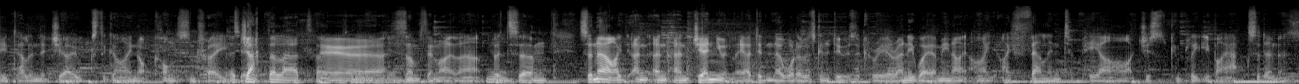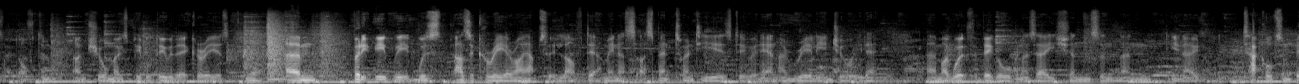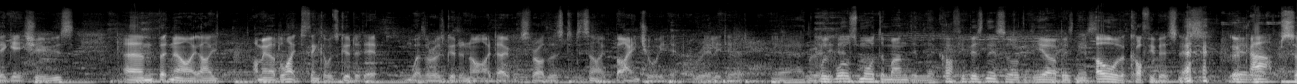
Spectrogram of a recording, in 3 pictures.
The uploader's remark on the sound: THIS EPISODE FEATURES 2 INTERVIEWS. BOTH INTERVIEWS ARE SET IN BUSY CAFES, WHICH IS A SOUND I REALLY LIKE. RECORDED AT BIRDS NEST CAFE SITUATED IN THE MARKET HALL.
